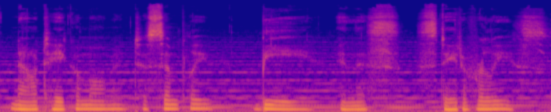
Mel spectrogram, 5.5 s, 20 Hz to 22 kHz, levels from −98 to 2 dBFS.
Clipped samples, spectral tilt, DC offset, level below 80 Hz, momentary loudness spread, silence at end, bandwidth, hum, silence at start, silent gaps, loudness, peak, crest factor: under 0.1%; -6 dB/octave; 0.1%; -52 dBFS; 10 LU; 0 s; 18.5 kHz; none; 0 s; none; -32 LUFS; -16 dBFS; 16 dB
